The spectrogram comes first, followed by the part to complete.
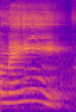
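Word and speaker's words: know: Going, नो, एन ओ नो नहीं, के एन ओ W, this is pronounced as नो। क्यों, के इसमें साइलेंट है एंड इसका मीनिंग नो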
